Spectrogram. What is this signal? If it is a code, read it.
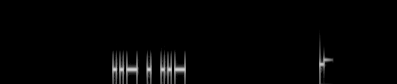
Morse code, heard as a keyed tone, about 34 wpm, 700 Hz. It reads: UEU
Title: All Cut Numbers - 3-Digit 35wpm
